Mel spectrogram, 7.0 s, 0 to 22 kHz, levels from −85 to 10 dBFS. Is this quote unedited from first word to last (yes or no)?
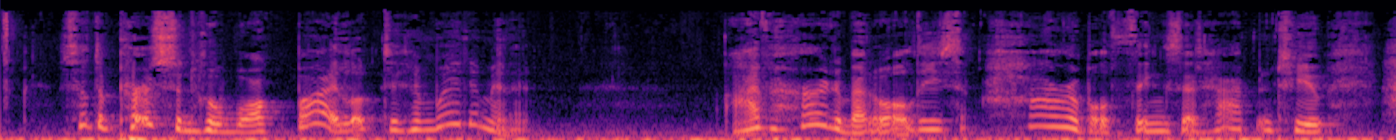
no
